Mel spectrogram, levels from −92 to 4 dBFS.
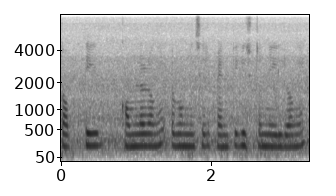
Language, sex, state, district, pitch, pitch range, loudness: Bengali, male, West Bengal, Kolkata, 210 Hz, 205-220 Hz, -18 LUFS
